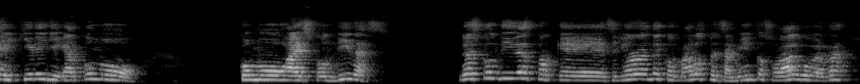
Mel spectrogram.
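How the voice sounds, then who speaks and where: A man's voice: high voice, roomy sound. A man preaching a sermon to a congregation of women, fervent and repetitive, often calling them sisters. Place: church hall.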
